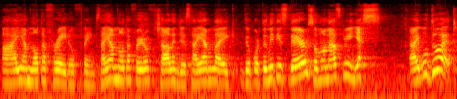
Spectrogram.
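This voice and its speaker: With a Spanish accent, a woman talks at a fairly quick pace in a fairly high pitch with ordinary pitch variation, over noticeable background noise. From Puerto Rico. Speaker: nanotechnology scientist. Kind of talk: panel discussion.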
